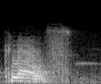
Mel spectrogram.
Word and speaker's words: close: اگر این کلمه اسم باشه به معنی نزدیک و تلفظ این میشه close.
